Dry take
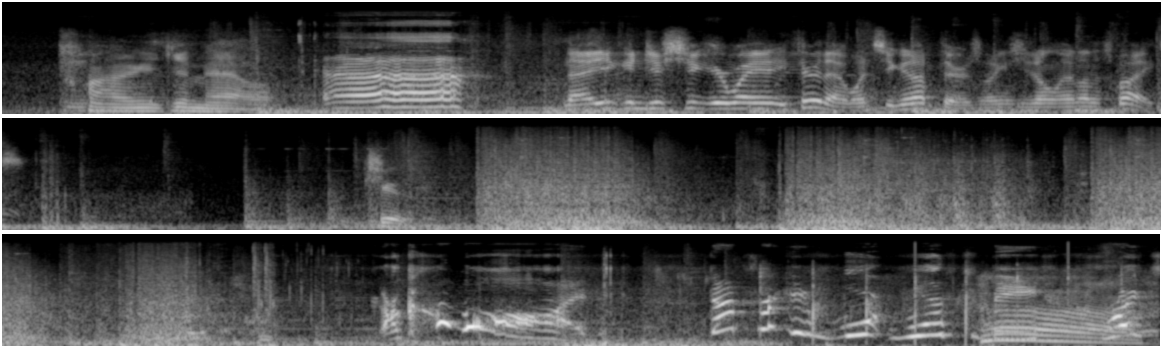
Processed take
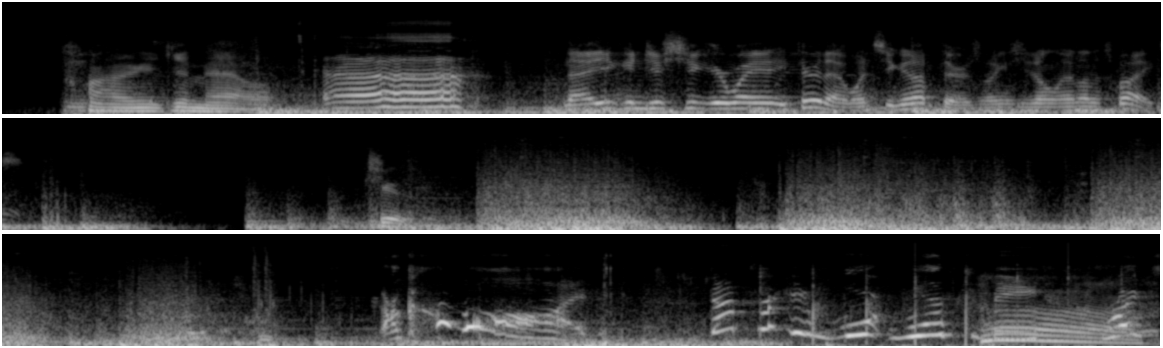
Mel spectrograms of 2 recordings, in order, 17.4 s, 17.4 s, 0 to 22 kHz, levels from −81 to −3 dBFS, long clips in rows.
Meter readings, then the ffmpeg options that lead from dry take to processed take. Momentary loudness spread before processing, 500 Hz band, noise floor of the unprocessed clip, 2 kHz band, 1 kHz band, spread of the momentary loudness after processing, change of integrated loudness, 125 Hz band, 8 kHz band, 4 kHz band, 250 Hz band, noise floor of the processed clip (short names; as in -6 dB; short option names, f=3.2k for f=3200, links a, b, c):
18 LU, -4.5 dB, -42 dBFS, -14.5 dB, -8.5 dB, 13 LU, -6.0 dB, +1.0 dB, under -20 dB, -19.0 dB, -1.0 dB, -49 dBFS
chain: -af "highshelf=f=2.7k:g=-8,agate=range=-33dB:threshold=-33dB:ratio=3:detection=peak,tiltshelf=f=700:g=8,volume=-6.5dB"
